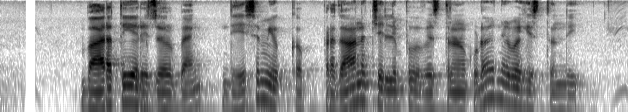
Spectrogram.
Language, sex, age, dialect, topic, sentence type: Telugu, male, 18-24, Central/Coastal, banking, statement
